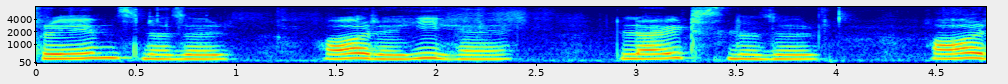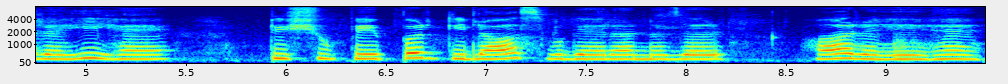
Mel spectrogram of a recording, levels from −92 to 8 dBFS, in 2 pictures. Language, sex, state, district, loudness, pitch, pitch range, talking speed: Hindi, female, Himachal Pradesh, Shimla, -17 LUFS, 230 Hz, 225-250 Hz, 115 wpm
